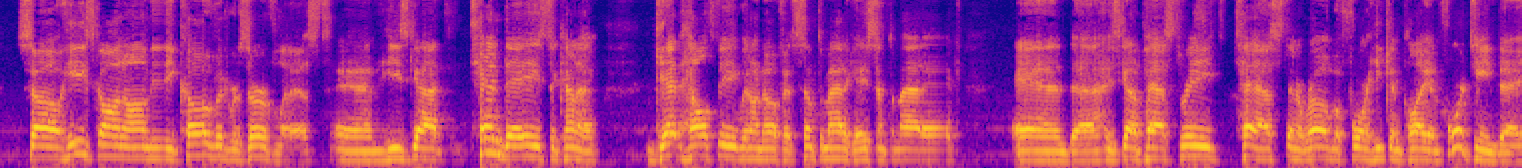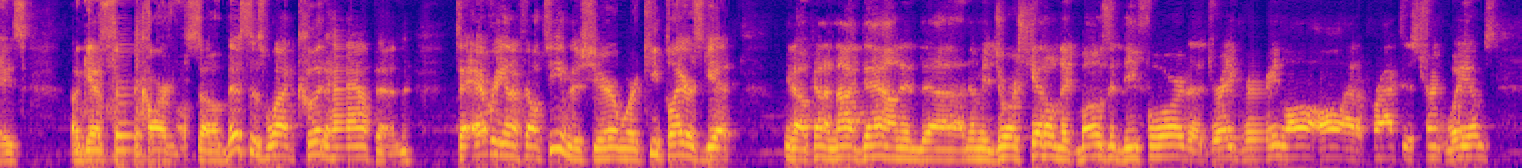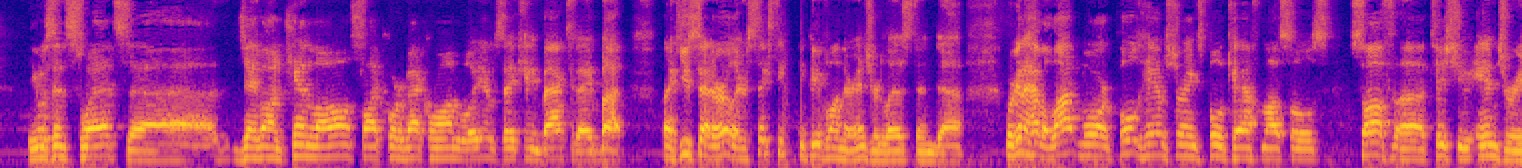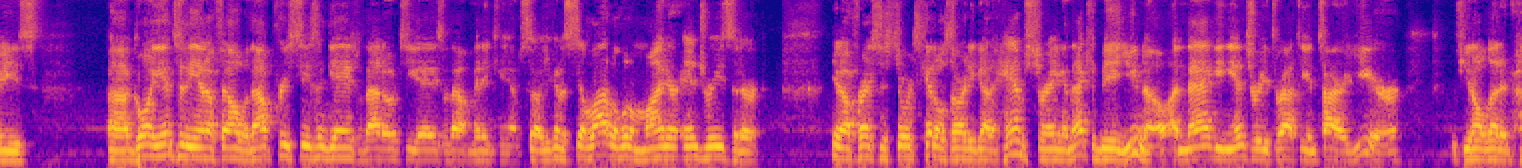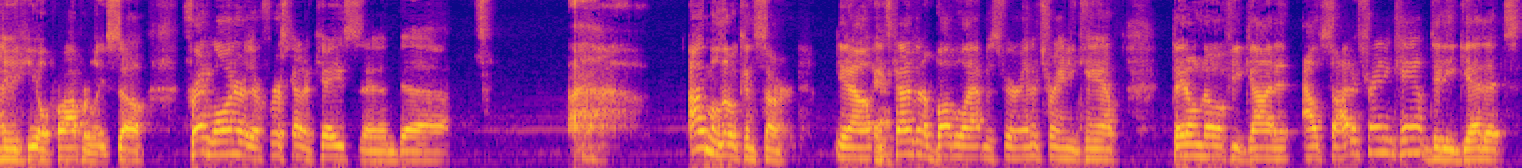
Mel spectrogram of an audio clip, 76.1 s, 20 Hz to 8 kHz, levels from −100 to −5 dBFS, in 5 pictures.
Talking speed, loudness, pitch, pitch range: 180 wpm, -20 LUFS, 145 Hz, 130-160 Hz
